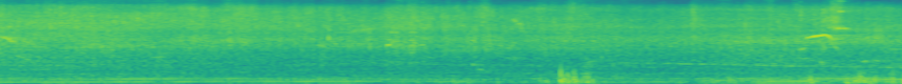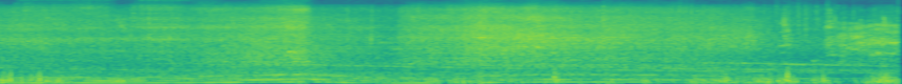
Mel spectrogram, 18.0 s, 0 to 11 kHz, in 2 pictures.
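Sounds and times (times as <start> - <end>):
car engines running: 0.0 - 18.0
faint warning siren wailing: 3.8 - 18.0.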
